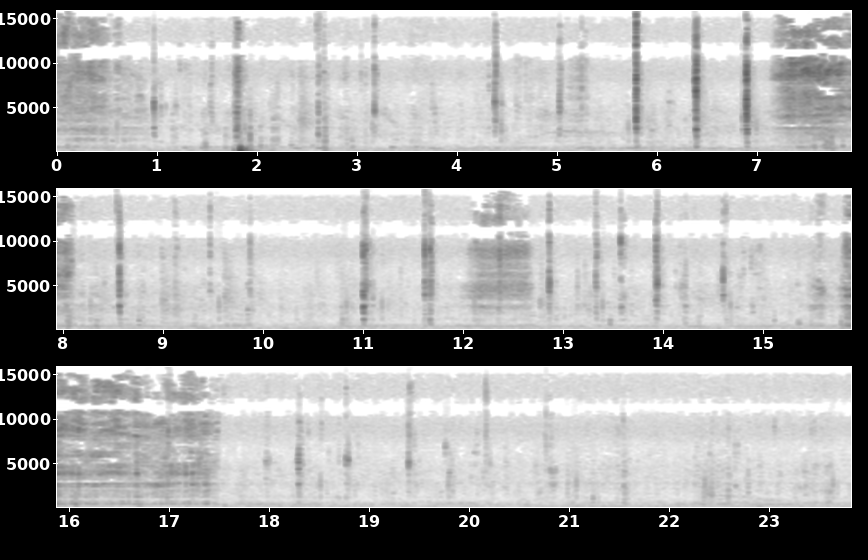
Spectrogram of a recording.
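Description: Close-up chewing and biting of people eating with their hands, with scattered wet clicks, one sharp loud click about two seconds in, and two longer stretches of crunching, about seven and sixteen seconds in.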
